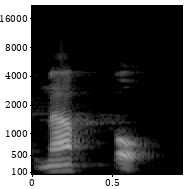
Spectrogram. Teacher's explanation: Huruf qaf bunyi dia naqo ya. Pantulannya ke arah tebal to. Naqo ya, tempatnya qaf di pangkal lidah ya.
